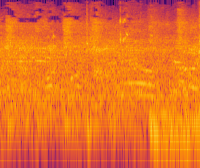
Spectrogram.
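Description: Live basketball game ambience: a ball dribbling on the hardwood court under a murmur of arena crowd voices, with a low rumble coming in near the end.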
